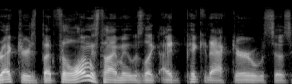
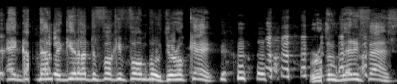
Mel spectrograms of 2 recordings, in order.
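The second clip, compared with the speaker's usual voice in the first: put-on foreign dad voice, very high and loud; 5 dB louder than usual. Imitating a dad shouting at someone to leave a phone booth: imitating a foreign dad. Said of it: "it makes it a lot easier to do that voice".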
